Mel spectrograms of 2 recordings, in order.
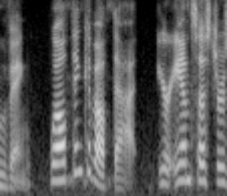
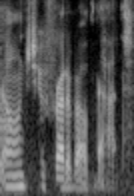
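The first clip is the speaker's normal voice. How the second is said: soft, breathy whisper, breathed out; 6 semitones lower, 11 dB quieter than usual. Showing another speaker a Delilah impression. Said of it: "I can do Delilah".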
